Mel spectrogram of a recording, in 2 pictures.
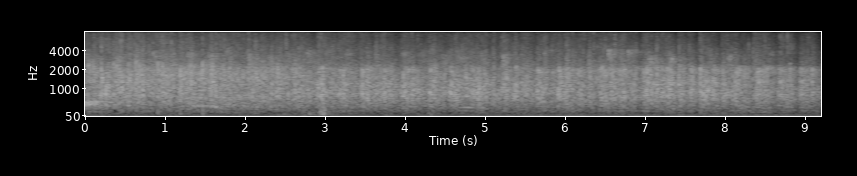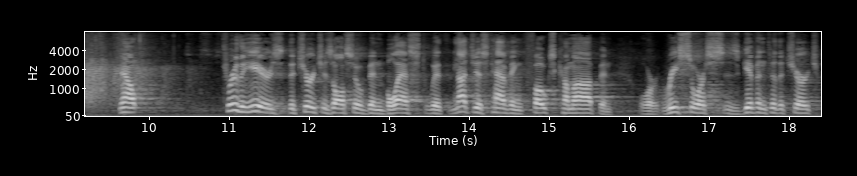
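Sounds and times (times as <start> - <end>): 
audience applauding a visiting church group: 0.0 - 10.4
speech: 9.6 - 10.0, 11.0 - 18.4.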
